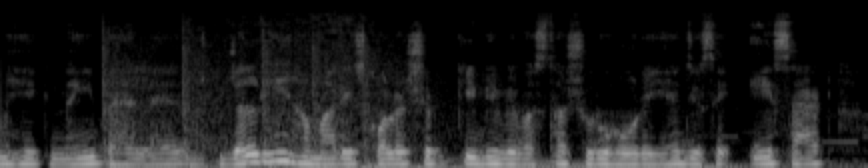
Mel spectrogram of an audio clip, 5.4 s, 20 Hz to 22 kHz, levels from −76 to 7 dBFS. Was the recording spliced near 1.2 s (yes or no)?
yes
